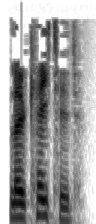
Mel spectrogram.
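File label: "located", British English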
